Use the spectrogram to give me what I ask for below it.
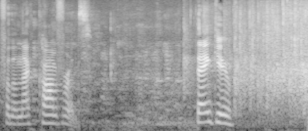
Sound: laughter; applause

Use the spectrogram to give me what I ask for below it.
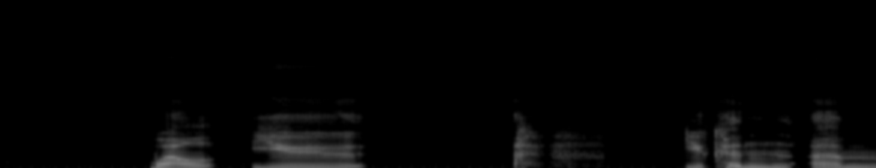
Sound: exhaling

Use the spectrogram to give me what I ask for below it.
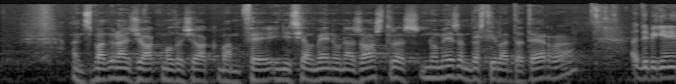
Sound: speaking catalan

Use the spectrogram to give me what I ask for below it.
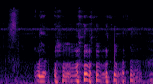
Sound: sobbing

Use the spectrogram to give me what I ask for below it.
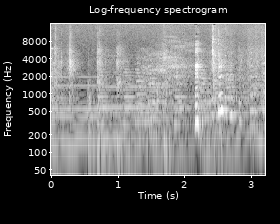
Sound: laughing

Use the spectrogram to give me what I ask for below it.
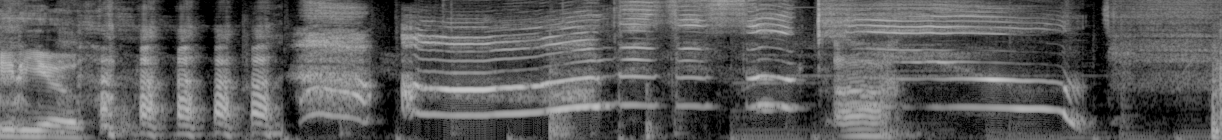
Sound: laughs; gasps

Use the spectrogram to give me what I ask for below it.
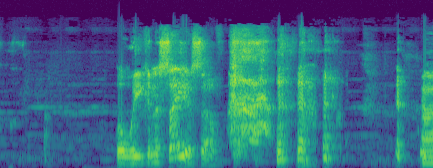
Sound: laughing

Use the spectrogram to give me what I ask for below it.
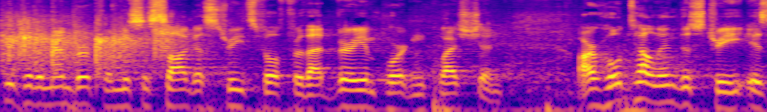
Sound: applause

